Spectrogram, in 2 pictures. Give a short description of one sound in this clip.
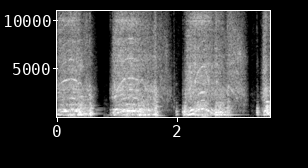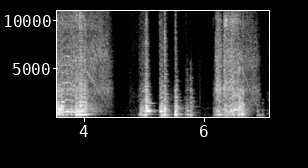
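A power drill whirs in short bursts, speeding up and slowing down as it bores into sheet metal.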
